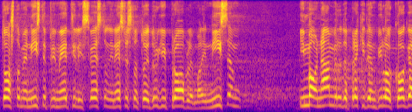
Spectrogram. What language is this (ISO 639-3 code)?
srp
